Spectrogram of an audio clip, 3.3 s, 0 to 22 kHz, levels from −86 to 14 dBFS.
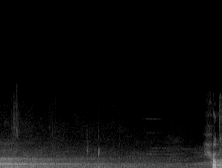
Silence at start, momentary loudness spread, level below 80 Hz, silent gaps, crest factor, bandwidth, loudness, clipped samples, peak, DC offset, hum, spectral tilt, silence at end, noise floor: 0 s; 19 LU; -56 dBFS; none; 24 dB; 9.6 kHz; -38 LUFS; under 0.1%; -10 dBFS; under 0.1%; none; -7.5 dB/octave; 0 s; -54 dBFS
